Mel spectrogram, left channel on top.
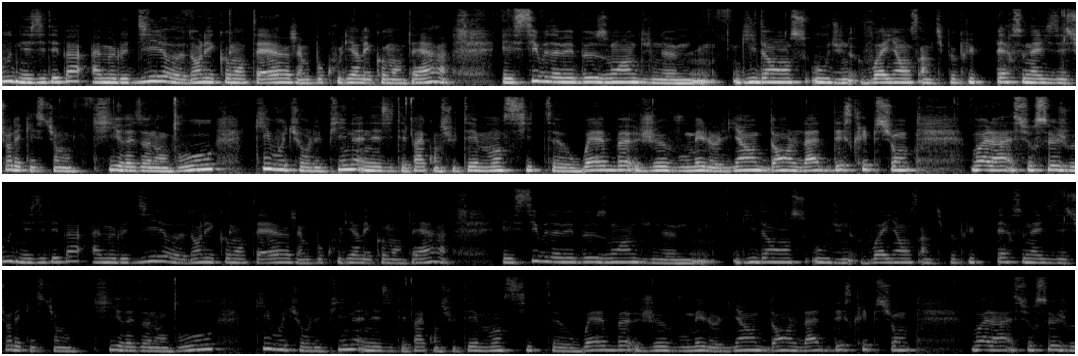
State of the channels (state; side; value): quieter; right; 15.7 dB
